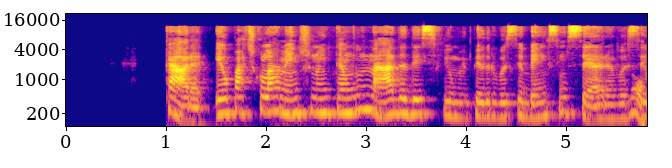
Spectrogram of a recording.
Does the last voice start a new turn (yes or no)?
no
